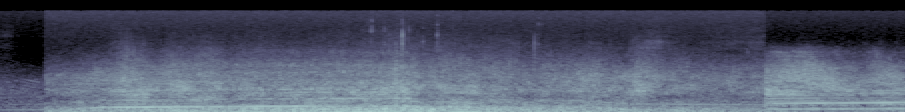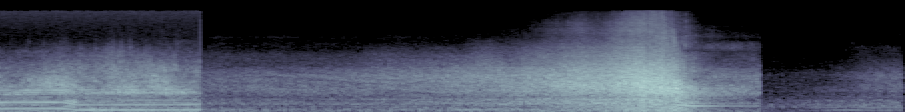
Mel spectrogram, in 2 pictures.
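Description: Audi TT RS's five-cylinder turbocharged engine in a series of short driving shots: first pulling hard with a rising note, then running at a steadier pitch, then a pass-by that swells to a peak and falls away quickly.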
